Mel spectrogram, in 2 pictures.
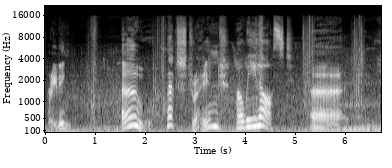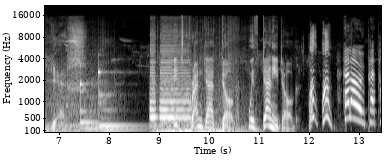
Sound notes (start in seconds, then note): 8.7 horn honks; 12.0 barking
